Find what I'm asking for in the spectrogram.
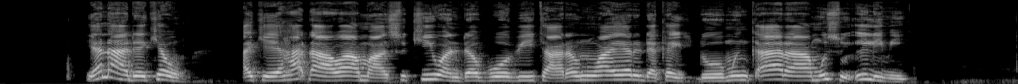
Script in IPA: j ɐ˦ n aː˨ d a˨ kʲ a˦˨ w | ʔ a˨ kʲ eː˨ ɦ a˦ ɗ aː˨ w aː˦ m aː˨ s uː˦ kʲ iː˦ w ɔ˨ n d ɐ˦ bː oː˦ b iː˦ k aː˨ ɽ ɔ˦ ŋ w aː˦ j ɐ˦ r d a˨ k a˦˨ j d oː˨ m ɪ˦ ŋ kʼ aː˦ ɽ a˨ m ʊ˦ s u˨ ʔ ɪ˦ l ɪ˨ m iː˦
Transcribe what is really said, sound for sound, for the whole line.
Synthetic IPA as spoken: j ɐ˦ n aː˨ d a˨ kʲ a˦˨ w | ʔ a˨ kʲ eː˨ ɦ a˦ ɗ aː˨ w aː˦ m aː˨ s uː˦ kʲ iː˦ w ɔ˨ n d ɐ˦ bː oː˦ b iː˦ t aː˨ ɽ ɔ˦ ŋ w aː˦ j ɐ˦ r d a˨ k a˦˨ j d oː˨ m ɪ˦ ŋ kʼ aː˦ ɽ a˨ m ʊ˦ s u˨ ʔ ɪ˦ l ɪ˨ m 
